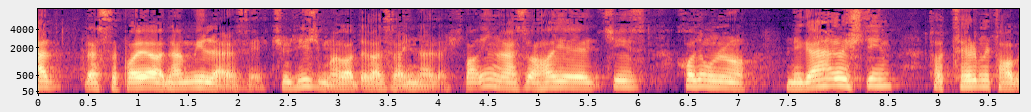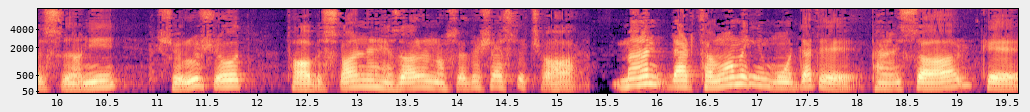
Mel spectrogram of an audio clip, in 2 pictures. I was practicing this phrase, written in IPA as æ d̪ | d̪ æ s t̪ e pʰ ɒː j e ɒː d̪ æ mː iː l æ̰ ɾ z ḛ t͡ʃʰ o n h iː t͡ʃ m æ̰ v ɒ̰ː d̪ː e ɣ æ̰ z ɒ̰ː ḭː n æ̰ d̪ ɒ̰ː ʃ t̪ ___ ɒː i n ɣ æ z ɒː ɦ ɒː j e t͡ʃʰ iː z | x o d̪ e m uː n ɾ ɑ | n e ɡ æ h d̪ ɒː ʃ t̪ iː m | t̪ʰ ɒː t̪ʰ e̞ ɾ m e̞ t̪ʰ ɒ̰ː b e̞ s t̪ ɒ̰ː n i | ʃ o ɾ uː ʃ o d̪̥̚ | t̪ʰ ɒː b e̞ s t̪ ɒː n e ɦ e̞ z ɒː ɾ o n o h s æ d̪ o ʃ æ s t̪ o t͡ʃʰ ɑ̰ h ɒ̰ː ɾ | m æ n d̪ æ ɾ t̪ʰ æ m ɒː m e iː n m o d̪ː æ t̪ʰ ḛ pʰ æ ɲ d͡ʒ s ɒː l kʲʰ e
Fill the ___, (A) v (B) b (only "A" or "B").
B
